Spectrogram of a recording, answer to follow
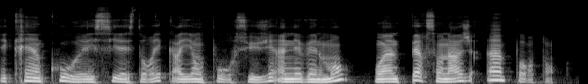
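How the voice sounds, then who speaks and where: A man with an unremarkable speaking voice talks at a fairly quick pace, with medium pitch, lively intonation and hardly any pauses. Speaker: teacher. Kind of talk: tutorial.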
